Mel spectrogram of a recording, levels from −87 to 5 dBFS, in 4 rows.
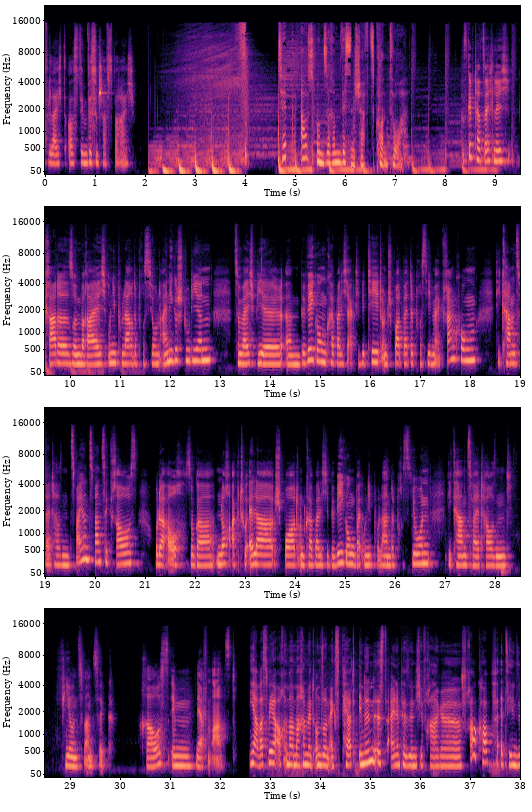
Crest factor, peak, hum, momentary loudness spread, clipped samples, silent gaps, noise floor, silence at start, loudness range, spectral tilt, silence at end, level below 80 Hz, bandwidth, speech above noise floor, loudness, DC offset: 18 dB; 0 dBFS; none; 11 LU; under 0.1%; 32.45-32.58 s; -57 dBFS; 0 s; 4 LU; -4.5 dB/octave; 0 s; -32 dBFS; 15.5 kHz; 39 dB; -19 LUFS; under 0.1%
